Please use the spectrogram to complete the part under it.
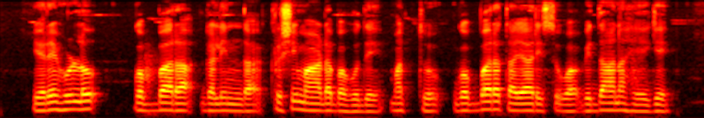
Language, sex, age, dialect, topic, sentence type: Kannada, male, 18-24, Coastal/Dakshin, agriculture, question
